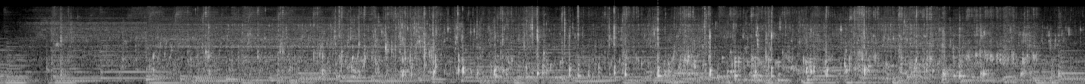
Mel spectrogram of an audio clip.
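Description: Tap water pouring into a plastic basin in a sink, a steady splashing rush that grows louder over the first few seconds, over background music with slow bass notes.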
